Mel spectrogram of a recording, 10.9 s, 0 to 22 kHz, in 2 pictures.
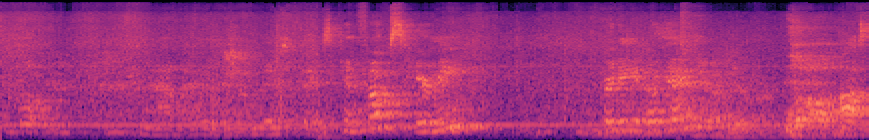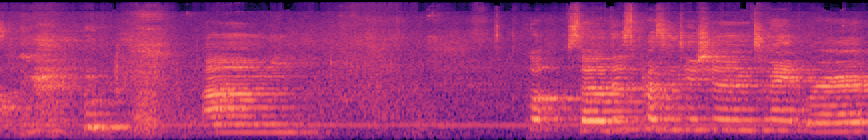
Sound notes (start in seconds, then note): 5.6 laughs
